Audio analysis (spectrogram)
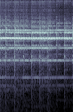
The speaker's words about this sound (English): You know, teacher says every time a bell rings... Never mind. Nothing stirs my imagination like an incomprehensibly high-pitched percussive instrument.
